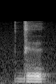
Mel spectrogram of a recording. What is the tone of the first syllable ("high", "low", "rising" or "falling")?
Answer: low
